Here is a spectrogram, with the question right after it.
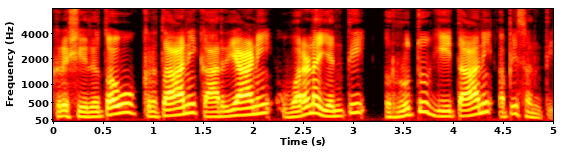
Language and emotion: Sanskrit, neutral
